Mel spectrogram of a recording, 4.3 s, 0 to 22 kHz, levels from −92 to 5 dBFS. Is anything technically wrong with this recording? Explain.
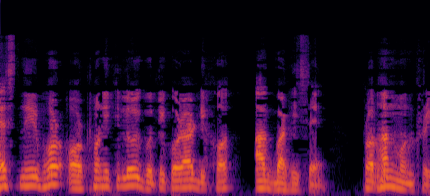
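Yes. Throughout, the speech has gritty, lispy sibilants and treble that sounds copied rather than real, with nothing above 11.4 kHz. That's likely HE-AAC compression at a very low bitrate, rebuilding the top end from lower bands.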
